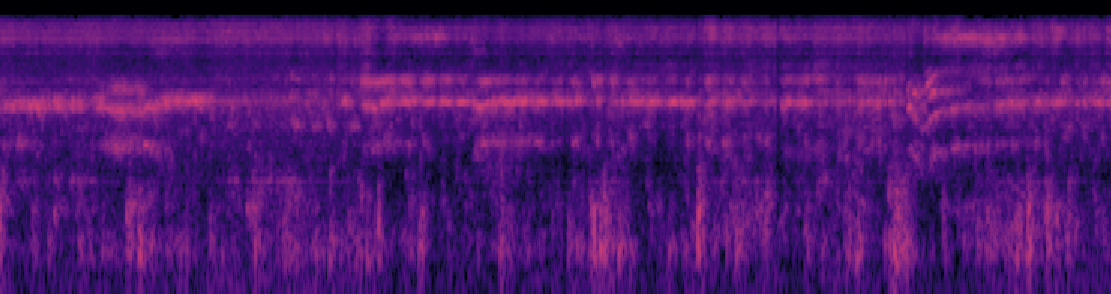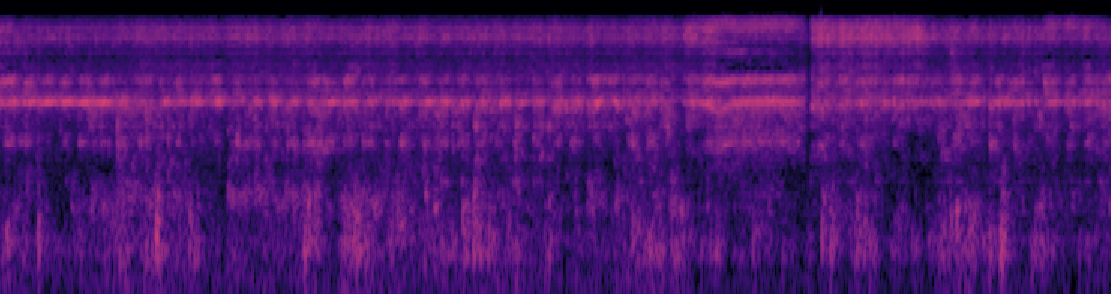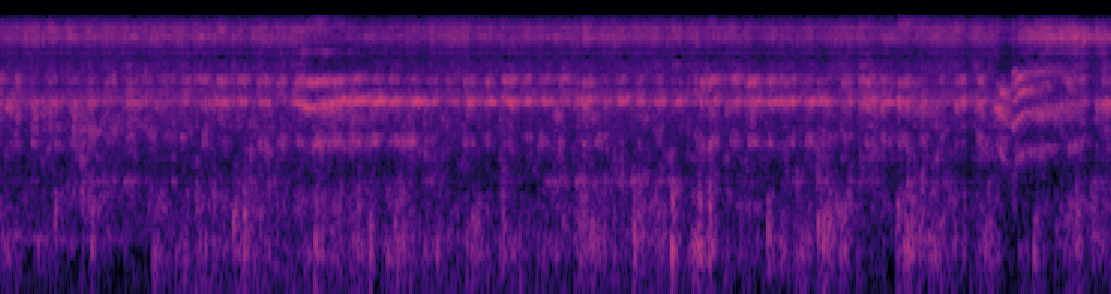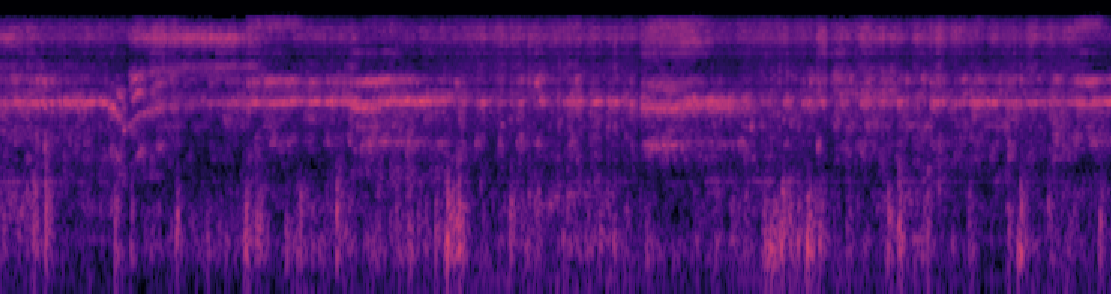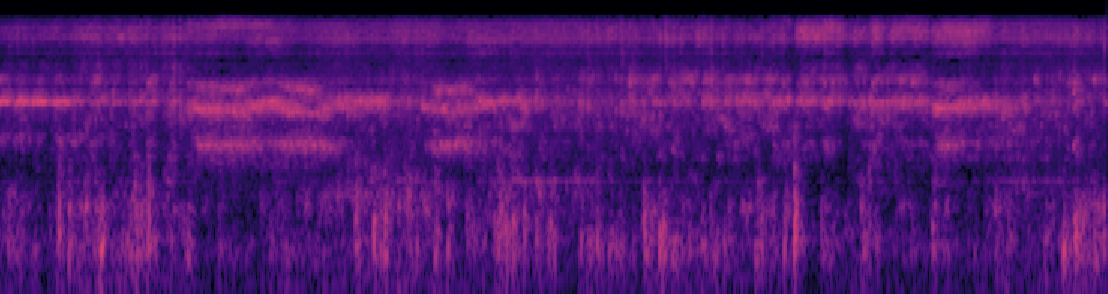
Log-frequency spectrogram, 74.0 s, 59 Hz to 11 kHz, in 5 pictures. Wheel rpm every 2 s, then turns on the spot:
230, 230, 230, 230, 230, 230, 200, 230, 230, 230, 230, 230, 230, 230, 230, 230, 240, 230, 230, 240, 230, 210, 220, 200, 230, 230, 230, 230, 240, 230, 230, 220, 230, 240, 230, 230, 230.
none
